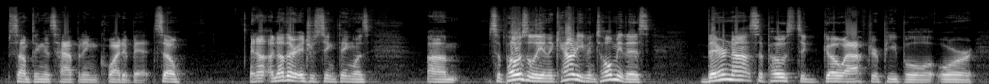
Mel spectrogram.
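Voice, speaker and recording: A man's voice: mid-range voice, a bit bright. Chatty man narrating a property walkthrough. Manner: chatty, storytelling, occasional laughs. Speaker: real estate investor and landlord. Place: walking through empty warehouses and outdoors.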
